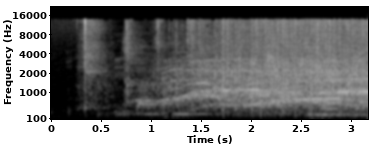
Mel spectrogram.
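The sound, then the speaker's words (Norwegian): A large crowd in a cinema hall in central Berlin erupts in applause and excited cheering at a film's world premiere during the Berlin film festival, building steadily from a few early claps into a sustained, dense roar of clapping and shouts. “I en kinosal midt i Berlin roper publikum begeistret for verdenspremieren på filmen, som flere av dem har vært med å betale for.”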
